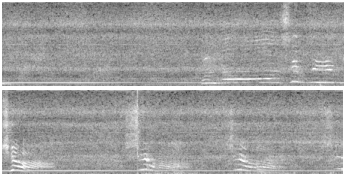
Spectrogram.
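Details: Reacting to a vacuum cleaner at home, Leo, a male working-line German Shepherd, gives a thin rising whine followed by several wavering, yelping howls in the second half, all over the appliance's constant drone.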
